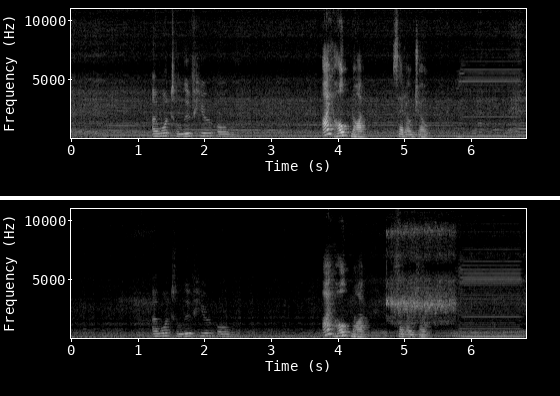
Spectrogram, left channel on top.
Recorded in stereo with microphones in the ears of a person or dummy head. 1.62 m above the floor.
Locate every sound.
1.2 s a woman speaking: 45° left (ahead or behind), 0.9 m
3.8 s a woman speaking: 60° left (ahead or behind), 1.4 m
5.8 s a phone buzzing: 35° right (ahead or behind), 1.9 m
